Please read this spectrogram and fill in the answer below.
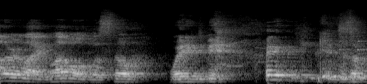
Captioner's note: laughs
